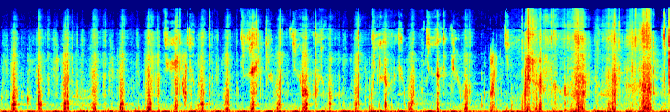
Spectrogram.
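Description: Close-miked soft green jelly making a dense run of quick wet, sticky clicks and squelches as it is handled and eaten.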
